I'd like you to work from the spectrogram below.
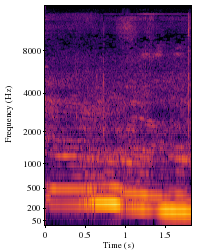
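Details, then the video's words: At a wildlife park on a hot, sunny 11 April 2020, a lion roaring while lying down gives a deep, resonant roar that swells and then sinks lower in pitch. "that's the lions you can hear."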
